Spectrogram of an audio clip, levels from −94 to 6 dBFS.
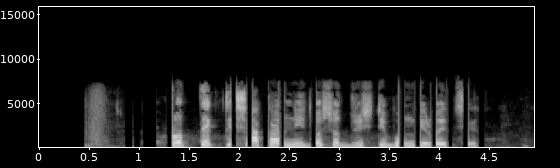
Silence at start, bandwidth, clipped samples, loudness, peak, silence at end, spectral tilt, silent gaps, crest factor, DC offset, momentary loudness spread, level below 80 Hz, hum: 0.5 s; 7.8 kHz; under 0.1%; -19 LUFS; -2 dBFS; 0.6 s; -2.5 dB/octave; 0.88-1.17 s, 4.24-4.28 s; 18 dB; under 0.1%; 17 LU; -60 dBFS; none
